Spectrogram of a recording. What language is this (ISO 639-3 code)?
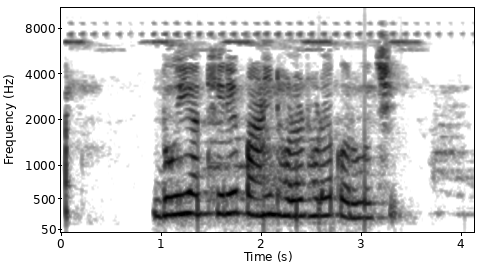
ori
